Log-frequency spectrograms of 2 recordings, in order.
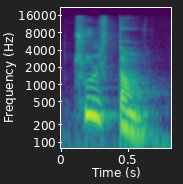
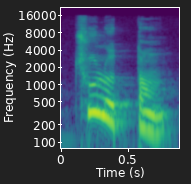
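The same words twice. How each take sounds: First: The e in 'le' is dropped. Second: The e in 'le' is pronounced.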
